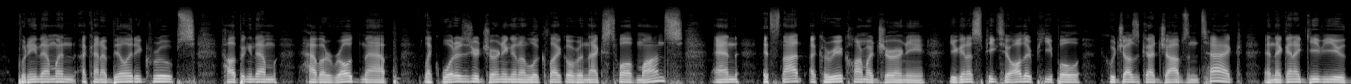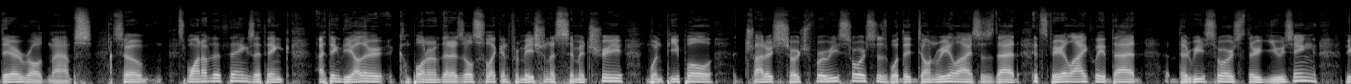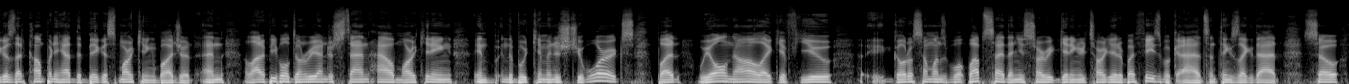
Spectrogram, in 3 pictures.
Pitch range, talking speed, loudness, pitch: 105-125 Hz, 205 wpm, -18 LUFS, 115 Hz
